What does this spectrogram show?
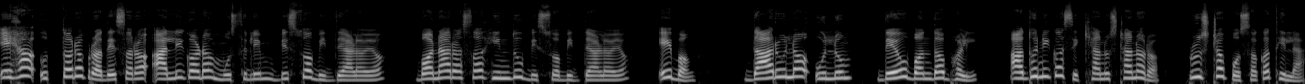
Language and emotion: Odia, neutral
